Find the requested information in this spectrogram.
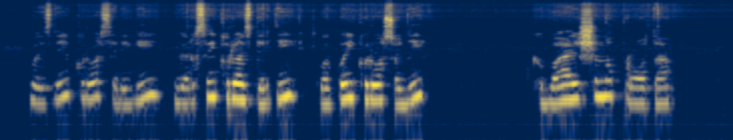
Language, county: Lithuanian, Vilnius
